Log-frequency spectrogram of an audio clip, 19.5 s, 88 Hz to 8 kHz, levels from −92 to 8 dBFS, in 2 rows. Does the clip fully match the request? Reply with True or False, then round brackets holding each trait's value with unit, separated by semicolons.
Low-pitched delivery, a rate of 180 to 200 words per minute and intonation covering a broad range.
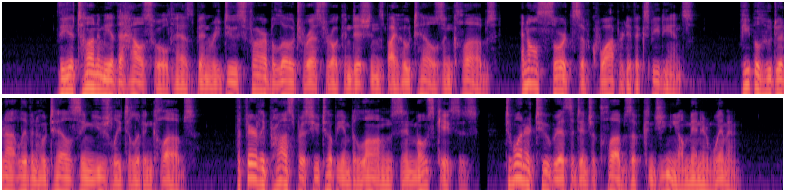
False (80 Hz; 170 wpm; 6.3 semitones)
